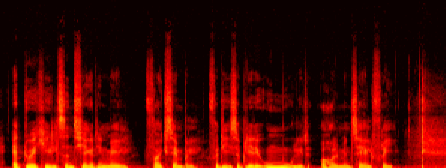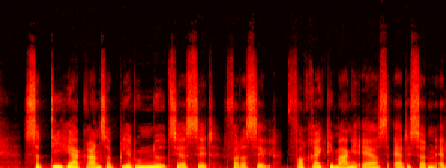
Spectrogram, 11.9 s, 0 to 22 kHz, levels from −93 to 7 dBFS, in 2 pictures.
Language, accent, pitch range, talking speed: Danish, native, 165-200 Hz, 205 wpm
